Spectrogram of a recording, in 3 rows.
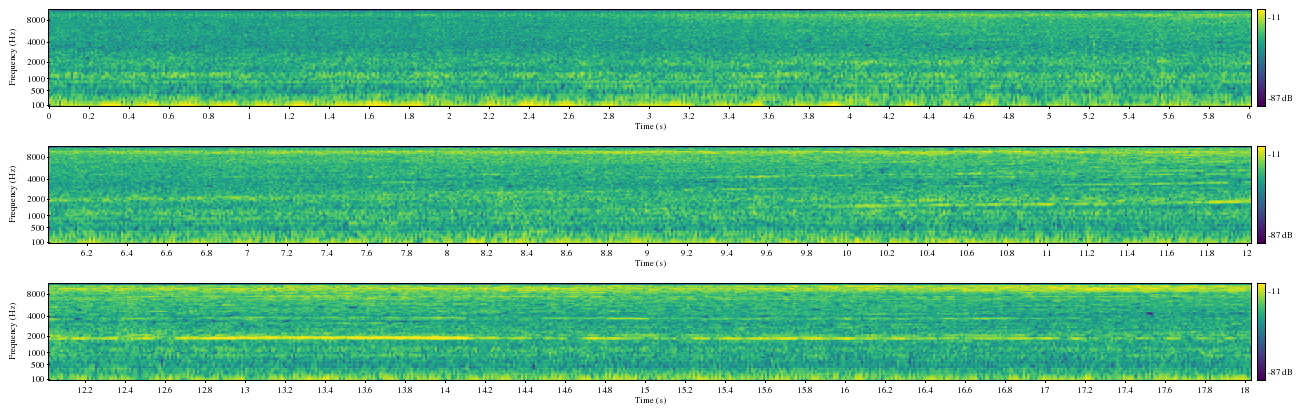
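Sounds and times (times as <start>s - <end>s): washing machine humming: 0.0s - 18.0s
motor whine: 5.7s - 18.0s.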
